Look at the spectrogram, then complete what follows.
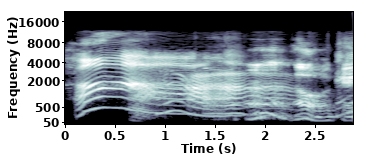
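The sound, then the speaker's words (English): Voices wail and yowl in long, wavering, sliding tones like howling cats, loud, overlapping and continuing for the whole stretch with no clear words. “They're kind of howling like cats at this point.”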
